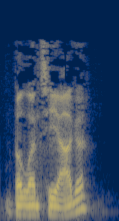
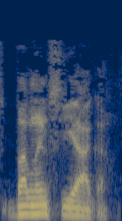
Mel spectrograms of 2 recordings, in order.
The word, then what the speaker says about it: Balenciaga: Balenciaga? – Yes, Balenciaga.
